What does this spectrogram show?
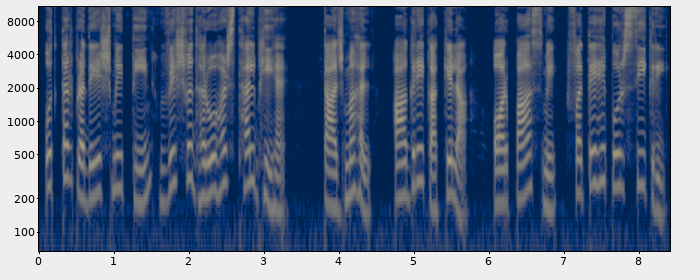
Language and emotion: Hindi, neutral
